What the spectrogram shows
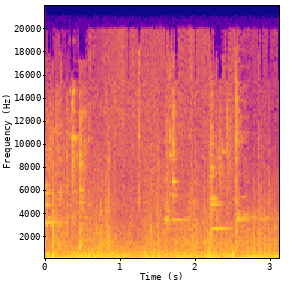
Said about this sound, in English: Even the footsteps. Crispy footsteps.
